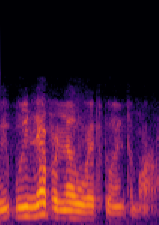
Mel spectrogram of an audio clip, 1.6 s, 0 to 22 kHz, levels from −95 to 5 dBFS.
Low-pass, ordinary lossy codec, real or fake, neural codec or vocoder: 5.4 kHz; MP3, 48 kbps; fake; codec, 44.1 kHz, 7.8 kbps, Pupu-Codec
